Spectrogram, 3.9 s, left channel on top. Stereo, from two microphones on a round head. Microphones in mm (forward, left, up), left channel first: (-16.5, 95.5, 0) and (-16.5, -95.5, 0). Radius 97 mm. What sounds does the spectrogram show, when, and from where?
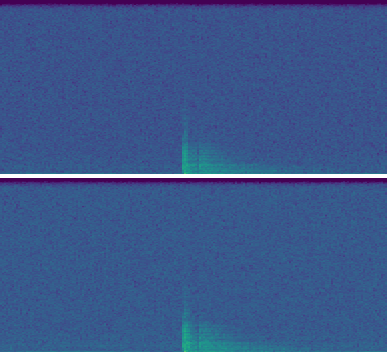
1.8 s a drawer: 5° left (ahead or behind), 2 m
